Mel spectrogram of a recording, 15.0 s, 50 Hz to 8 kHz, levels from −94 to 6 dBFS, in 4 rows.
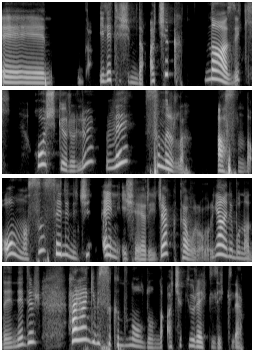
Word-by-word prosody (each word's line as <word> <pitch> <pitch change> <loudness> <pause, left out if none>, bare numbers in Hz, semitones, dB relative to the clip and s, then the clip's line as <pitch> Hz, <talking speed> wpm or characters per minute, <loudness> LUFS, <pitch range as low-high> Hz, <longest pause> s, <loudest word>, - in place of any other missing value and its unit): eee, 180 -2 +2 0.7
a - - -15
iletişimde 205 - -3
açık, 470 - -2 0.3
nazik, 295 -1 +4 0.4
hoşgörülü 330 - -1 0.3
ve 290 +9 +2 0.4
sınırlı 295 -9 0 0.5
aslında - - +1
olması 290 - +1
senin 320 - +1
için 210 - -4 0.2
en 295 -6 +3
işe 180 -1 -4
yarayacak 325 - -2
tavır - - -3
olur. - - -14
Yani, 305 -8 +5
buna 195 -8 -10
de 155 +5 -6
nedir? 320 +8 -2 0.4
Herhangi 390 -2 +7
bir 295 - -2
sıkıntın 230 -5 0
olduğunda 155 -8 -10
açık 215 +4 -7
yüreklilikle, 175 - -6
245 Hz, 110 wpm, -24 LUFS, -, 0.7 s, Herhangi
